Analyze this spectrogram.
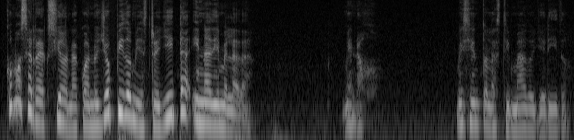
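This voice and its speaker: A middle-aged Mexican woman, a thanatologist, teaching a radio workshop, swinging between soft whispered asides and bright exclamations. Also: lowish voice, a little fast, pauses often, no room sound. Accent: Mexican Spanish.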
